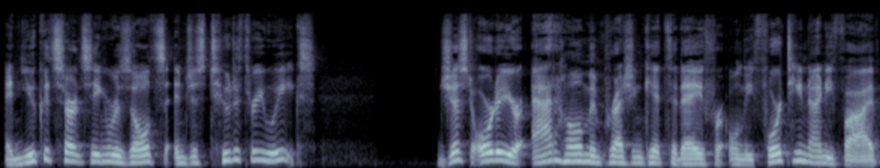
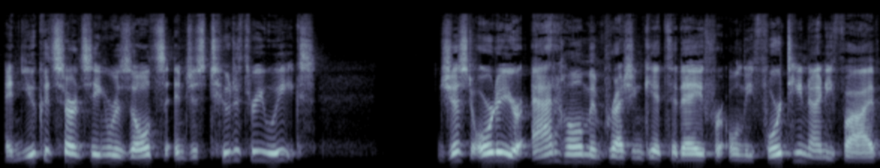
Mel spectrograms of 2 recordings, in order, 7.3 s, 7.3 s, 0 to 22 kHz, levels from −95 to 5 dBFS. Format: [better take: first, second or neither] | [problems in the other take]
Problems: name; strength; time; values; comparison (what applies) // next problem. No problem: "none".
first | thin; very; fading below 350 Hz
